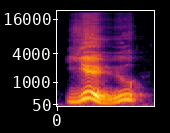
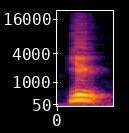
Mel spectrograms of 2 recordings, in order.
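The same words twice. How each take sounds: First: The oo vowel is long. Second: The oo vowel is short. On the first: "normal pronunciation" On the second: "the long oo vowel sound loses its length"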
